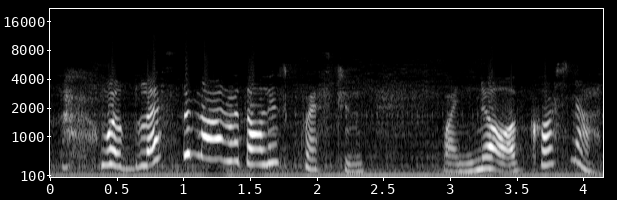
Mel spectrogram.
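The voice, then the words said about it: Irish accent. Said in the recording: “that's quite an accent you got there. Irish, ain't it?”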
